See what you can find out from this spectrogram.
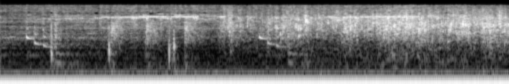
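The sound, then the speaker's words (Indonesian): Warm water poured into a bathroom water container, a steady trickling and splashing stream that runs continuously throughout without talk. “Masuk dan tuang air hangat itu ke dalam tempat air di kamar mandiku itu.”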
